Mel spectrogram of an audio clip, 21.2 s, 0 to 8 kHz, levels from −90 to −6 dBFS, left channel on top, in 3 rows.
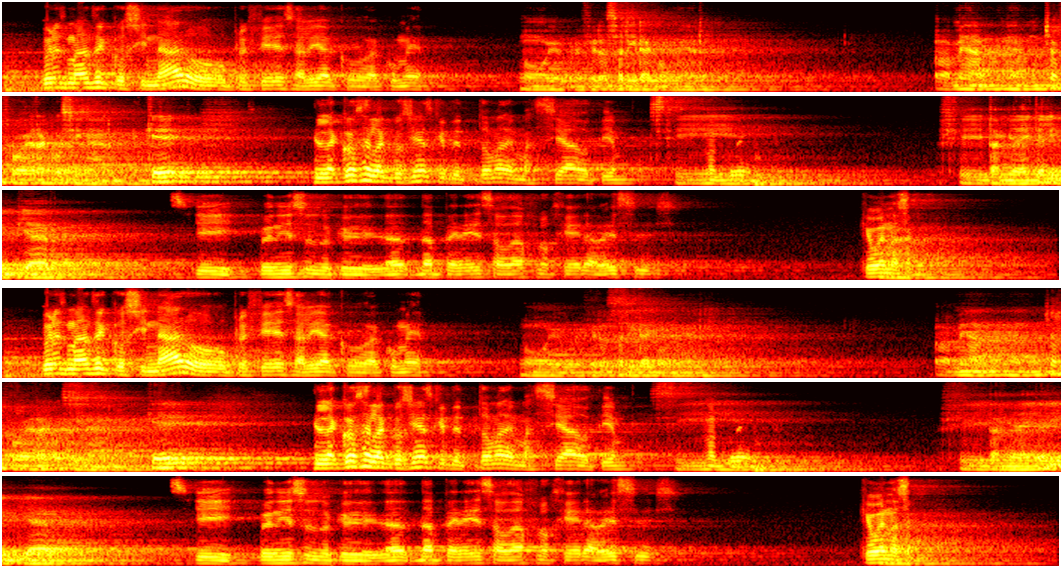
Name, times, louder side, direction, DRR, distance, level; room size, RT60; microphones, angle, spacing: voice 1, 0.3-2.8 9.1-11.2 11.7-12.1 15.3-18.6 19.9-20.2, right 2 dB, 15° right, 14 dB, 0.5 m, -21 dB
voice 2, 3.5-4.7 6.2-8.6 11.4-12.1 13.3-14.5 20.0-20.2, left 1 dB, 70° left, 4 dB, 4.2 m, -24 dB
20.0 x 17.5 x 10.0 m, 2.8 s
head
